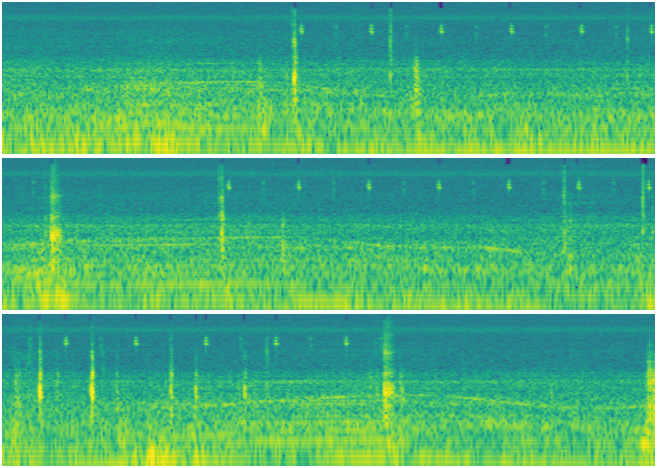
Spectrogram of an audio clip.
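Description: Car driving slowly through a multi-storey car park, heard from inside the cabin: a steady low engine and road rumble with scattered sharp knocks. A faint, regular high tick repeats about every two-thirds of a second.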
